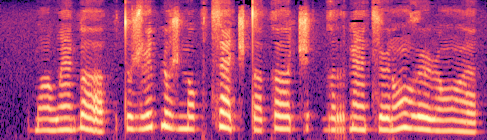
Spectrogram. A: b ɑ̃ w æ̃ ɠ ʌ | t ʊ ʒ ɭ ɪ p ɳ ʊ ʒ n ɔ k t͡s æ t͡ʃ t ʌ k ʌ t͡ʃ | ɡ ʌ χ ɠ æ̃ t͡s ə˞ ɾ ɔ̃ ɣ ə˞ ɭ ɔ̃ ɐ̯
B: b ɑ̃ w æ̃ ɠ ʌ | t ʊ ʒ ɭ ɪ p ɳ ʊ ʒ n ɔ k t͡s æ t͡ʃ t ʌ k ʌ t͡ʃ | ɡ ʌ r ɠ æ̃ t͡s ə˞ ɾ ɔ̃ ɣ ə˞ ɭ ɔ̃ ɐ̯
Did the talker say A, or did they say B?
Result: B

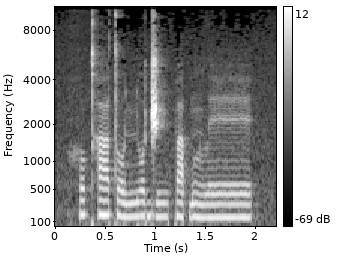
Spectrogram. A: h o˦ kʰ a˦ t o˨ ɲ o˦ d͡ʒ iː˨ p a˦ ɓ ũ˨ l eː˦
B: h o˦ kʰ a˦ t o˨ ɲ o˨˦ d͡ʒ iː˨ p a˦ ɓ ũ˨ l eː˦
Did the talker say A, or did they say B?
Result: A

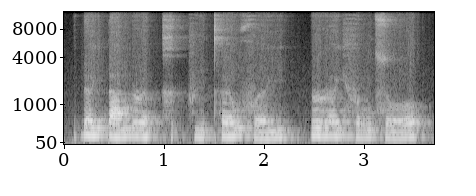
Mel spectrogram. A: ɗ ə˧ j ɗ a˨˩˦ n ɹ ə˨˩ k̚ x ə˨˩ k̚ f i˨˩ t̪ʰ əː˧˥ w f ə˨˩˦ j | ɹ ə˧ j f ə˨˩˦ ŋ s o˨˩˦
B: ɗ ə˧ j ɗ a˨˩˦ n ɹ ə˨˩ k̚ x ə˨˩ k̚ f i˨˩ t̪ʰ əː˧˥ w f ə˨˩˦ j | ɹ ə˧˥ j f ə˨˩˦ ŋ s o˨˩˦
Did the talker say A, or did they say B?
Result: A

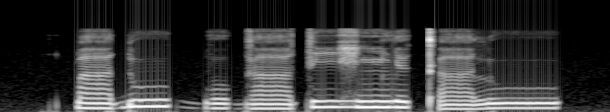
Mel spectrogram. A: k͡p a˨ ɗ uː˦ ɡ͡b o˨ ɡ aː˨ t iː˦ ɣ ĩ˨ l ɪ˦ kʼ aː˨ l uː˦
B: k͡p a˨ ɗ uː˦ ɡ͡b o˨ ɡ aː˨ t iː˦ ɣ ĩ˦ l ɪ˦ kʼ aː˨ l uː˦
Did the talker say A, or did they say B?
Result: B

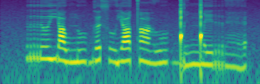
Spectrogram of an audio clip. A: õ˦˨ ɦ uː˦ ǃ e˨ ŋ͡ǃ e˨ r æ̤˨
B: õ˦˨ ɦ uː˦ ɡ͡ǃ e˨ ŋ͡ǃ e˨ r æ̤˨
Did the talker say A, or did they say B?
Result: B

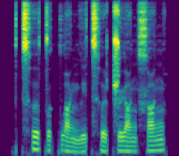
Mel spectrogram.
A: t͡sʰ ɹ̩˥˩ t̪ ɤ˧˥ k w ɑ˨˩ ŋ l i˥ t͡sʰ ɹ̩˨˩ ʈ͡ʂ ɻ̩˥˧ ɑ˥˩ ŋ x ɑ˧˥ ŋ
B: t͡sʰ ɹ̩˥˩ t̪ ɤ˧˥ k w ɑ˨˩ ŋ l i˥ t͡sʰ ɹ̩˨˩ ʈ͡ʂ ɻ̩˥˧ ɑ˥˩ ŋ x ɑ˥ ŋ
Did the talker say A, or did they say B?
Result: B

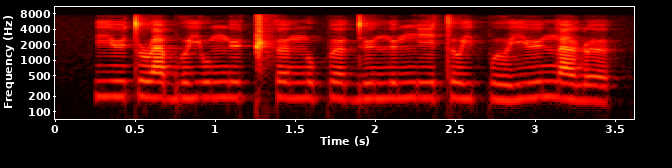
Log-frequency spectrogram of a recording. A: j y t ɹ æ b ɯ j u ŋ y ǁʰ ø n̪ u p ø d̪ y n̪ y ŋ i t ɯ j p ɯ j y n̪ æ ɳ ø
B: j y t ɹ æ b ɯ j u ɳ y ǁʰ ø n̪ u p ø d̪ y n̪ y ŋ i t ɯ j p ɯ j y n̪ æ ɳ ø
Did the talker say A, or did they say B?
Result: A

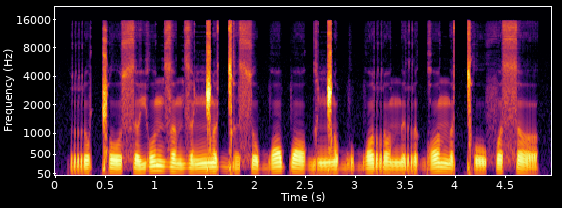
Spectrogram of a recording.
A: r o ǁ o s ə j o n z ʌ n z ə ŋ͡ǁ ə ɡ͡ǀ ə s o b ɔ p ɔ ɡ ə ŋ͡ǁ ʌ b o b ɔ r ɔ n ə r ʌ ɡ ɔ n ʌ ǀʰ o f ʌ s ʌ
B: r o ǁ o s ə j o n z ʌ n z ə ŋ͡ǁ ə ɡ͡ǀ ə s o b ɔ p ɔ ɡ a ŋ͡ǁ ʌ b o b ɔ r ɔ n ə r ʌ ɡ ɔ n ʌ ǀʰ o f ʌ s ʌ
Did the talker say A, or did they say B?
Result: A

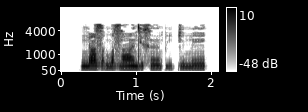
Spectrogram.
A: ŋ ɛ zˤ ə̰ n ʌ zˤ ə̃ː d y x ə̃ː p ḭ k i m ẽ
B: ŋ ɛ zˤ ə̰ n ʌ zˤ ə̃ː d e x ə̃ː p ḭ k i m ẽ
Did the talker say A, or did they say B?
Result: A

